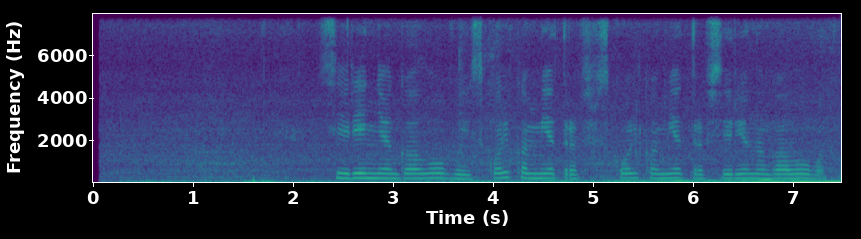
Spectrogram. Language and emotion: Russian, neutral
